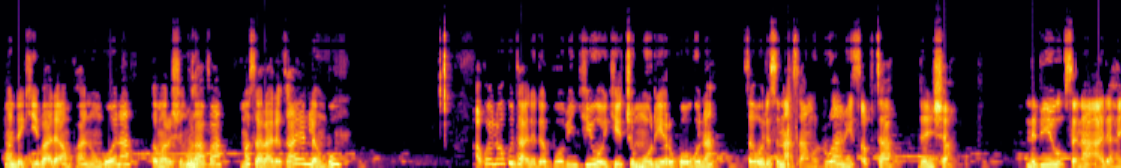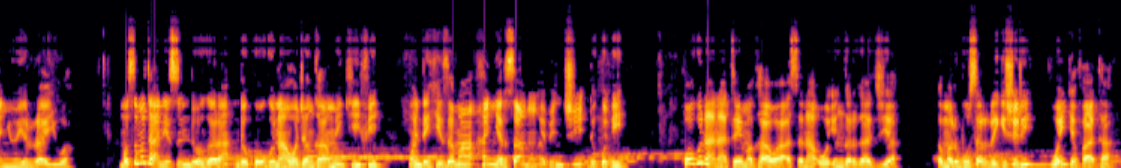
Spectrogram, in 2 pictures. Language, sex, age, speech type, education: Hausa, female, 46-60, spontaneous, tertiary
